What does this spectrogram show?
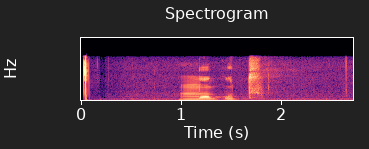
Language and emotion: Russian, neutral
